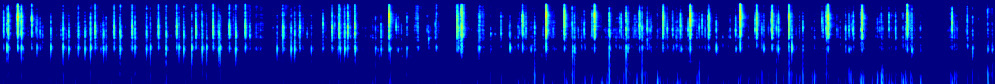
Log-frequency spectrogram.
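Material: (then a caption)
Plastic. A red hollow plastic game controller is held in both hands while fingertips and thumbs tap and click its buttons and touchpad. The result is a rapid, uneven stream of sharp, dry, bright clicks that die away almost instantly, with very little low end and some louder taps standing out.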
